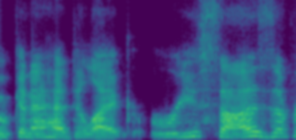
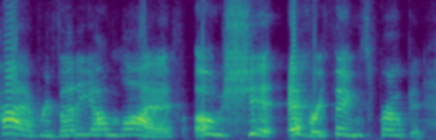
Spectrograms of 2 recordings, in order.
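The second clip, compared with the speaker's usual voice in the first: acted-out, high, panicked voice; 5 semitones higher than usual. Asked to introduce themselves on a live stream with broken gear, panicked. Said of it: "I'm just panic mode".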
